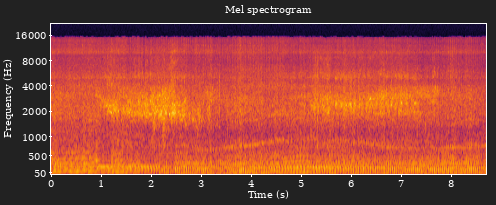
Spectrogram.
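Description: Tyres squeal on a smooth floor through the turns.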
